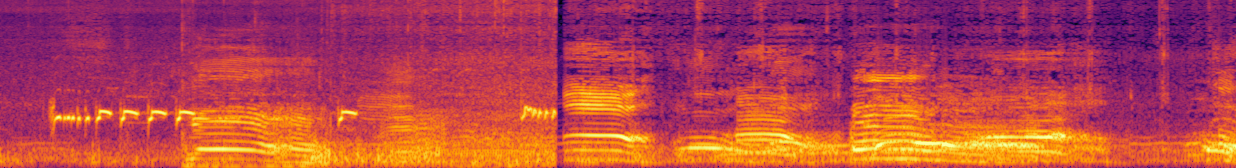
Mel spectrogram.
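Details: Huge herd of tame cows, tens of thousands, walking through open countryside in daylight; a burst of short repeated chirps opens, then many overlapping drawn-out moos rise and fall, some deep, some higher and arched.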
